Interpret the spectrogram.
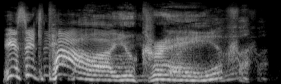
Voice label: Female Naga Play

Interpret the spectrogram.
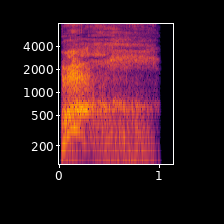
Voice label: Male Gnoll Attack

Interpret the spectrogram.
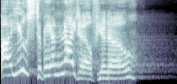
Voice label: Female Naga

